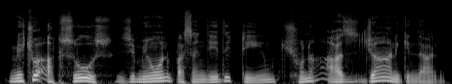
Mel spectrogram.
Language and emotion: Kashmiri, sad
